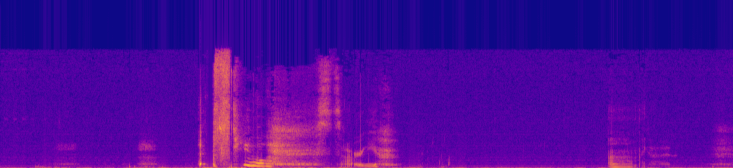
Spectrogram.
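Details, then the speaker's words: Female sneeze induced by sniffing an irritating soap, with tickling and badly watering eyes: quiet sniffing and a soft gasp, then one forceful wet sneeze, followed by quiet talk. "I'm going to sneeze again it tickles my God my eyes are watering so badly"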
